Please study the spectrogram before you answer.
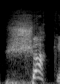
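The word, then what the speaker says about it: Shough: or Tyler Shuck is how it's pronounced. You should probably know that by now, but it's my job just to make sure we get all the particulars aligned.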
